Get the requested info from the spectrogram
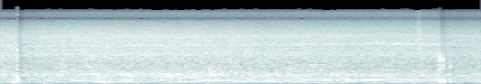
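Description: Lifted Jeep driving slowly: a steady low engine hum under a constant rushing noise, with a light knock just after the start and another near the end.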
